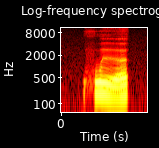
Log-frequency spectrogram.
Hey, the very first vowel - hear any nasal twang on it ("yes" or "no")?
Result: no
